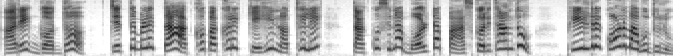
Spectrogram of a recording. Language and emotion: Odia, angry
